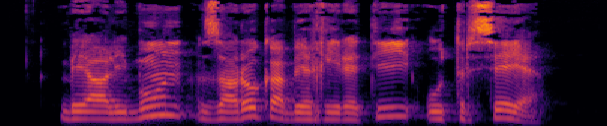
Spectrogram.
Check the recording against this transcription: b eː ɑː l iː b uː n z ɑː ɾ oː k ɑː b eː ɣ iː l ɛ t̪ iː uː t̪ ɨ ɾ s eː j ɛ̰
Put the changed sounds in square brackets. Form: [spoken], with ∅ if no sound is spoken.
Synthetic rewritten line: b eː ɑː l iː b uː n z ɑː ɾ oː k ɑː b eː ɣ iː [ɾ] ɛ t̪ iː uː t̪ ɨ ɾ s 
